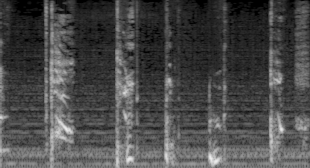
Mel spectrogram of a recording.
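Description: A man coughs weakly, coughing up blood, in five short, separate bursts spaced roughly half a second apart, with no talking in between.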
